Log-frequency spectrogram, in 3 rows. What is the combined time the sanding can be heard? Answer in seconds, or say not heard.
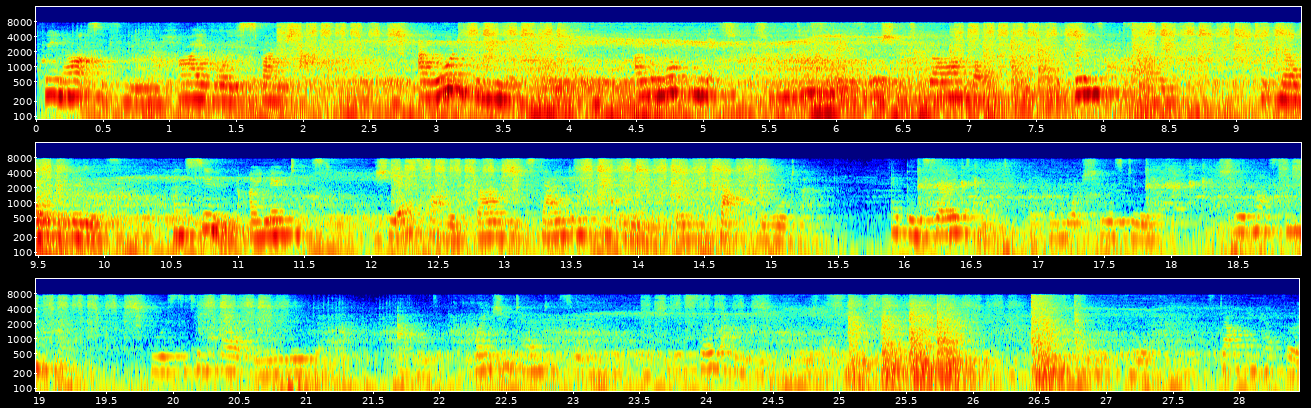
13 s.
